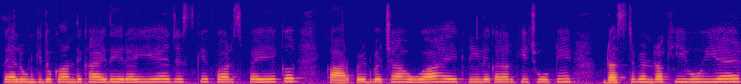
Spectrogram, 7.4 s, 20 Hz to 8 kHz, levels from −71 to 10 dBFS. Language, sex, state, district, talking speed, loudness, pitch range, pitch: Hindi, female, Uttar Pradesh, Hamirpur, 195 wpm, -16 LUFS, 245-260 Hz, 255 Hz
